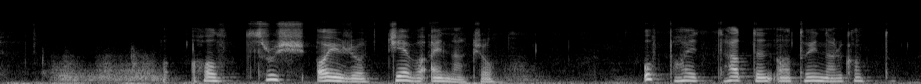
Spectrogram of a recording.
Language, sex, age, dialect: Faroese, female, 61+, Norðurstreymoy/Eysturoy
